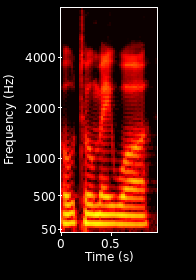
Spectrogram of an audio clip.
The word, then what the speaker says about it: Otomewo: and Tony Romo did not know how to pronounce his name but Oto Maywa his name Asesei the first name bigo as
